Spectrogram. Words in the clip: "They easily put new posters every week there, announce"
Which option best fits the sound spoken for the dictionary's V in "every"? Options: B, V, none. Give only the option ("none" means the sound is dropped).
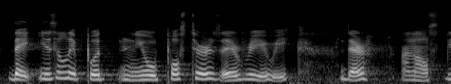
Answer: V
